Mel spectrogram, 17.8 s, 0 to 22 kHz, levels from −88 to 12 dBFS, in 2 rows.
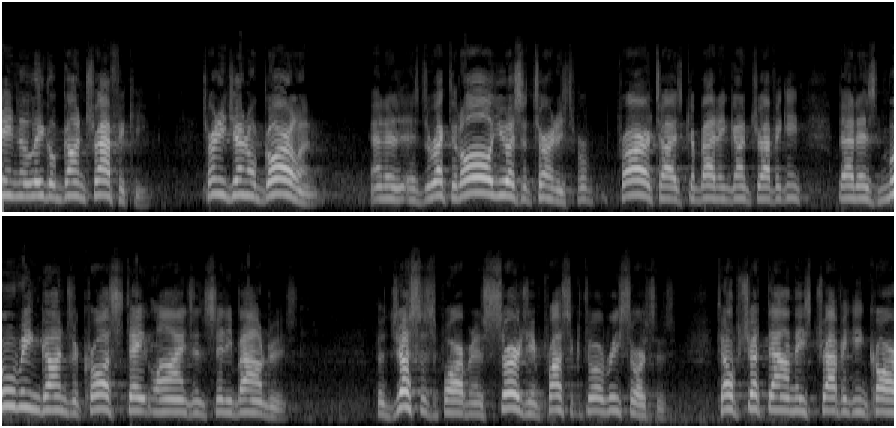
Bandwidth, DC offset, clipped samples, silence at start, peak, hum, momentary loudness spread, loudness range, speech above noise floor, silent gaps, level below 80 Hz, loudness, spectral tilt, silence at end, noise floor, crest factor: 11 kHz; under 0.1%; under 0.1%; 0 s; -8 dBFS; none; 13 LU; 4 LU; 40 dB; none; -82 dBFS; -27 LUFS; -5 dB/octave; 0 s; -68 dBFS; 20 dB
